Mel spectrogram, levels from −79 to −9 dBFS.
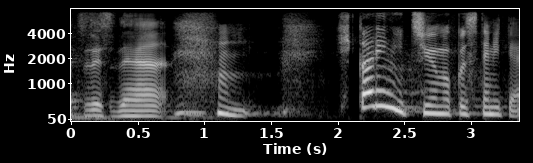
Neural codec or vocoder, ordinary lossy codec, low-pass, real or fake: codec, 16 kHz, 2 kbps, X-Codec, HuBERT features, trained on balanced general audio; none; 7.2 kHz; fake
